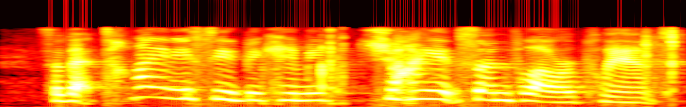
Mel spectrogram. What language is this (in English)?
English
